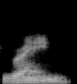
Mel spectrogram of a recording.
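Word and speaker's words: Rein: called Glenn, I believe his surname is pronounced Rain, R-E-I-N.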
